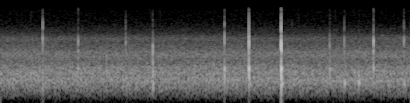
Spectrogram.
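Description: Rain falling with a steady hiss, broken by irregular sharp ticks of drops landing close to the microphone. The loudest tick comes about halfway through.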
